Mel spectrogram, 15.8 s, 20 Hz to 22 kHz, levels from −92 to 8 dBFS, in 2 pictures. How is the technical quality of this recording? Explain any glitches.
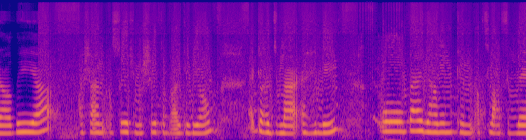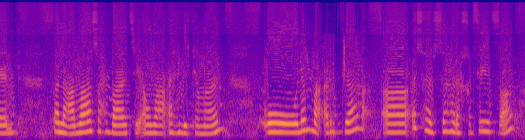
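The technical quality is poor: a distortion runs through nearly all of the speech, and two stretches have dropouts patched over by packet-loss concealment.

From 0.58 s to the end, a stuck-bit distortion sits on the speech, and pauses fill with hiss. The likely cause is one data bit fixed at 0 or 1, shifting roughly half the samples by its weight. On a spectrogram this appears as broadband noise across quiet gaps, and the waveform shows stepped offsets.

Between 5.37 s and 6.19 s, repeated packet loss gives a choppy, robotic texture. Six gaps, the longest 25 ms, were each filled by extending the preceding sound, covering about 12% of that span. A spectrogram shows repeated smeared, frozen slices, and the waveform shows short looped segments.

From 12.37 s to 13.29 s there are scattered short gaps, roughly three of them, each around 20 ms at most, concealed the same way. 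They come across as brief hiccups or smears in the speech, visible as isolated blurred columns on a spectrogram.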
